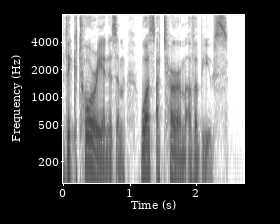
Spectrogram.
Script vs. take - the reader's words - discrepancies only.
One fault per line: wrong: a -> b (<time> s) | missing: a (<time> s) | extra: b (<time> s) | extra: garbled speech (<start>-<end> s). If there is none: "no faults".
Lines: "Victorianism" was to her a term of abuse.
missing: to her (1.4 s)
